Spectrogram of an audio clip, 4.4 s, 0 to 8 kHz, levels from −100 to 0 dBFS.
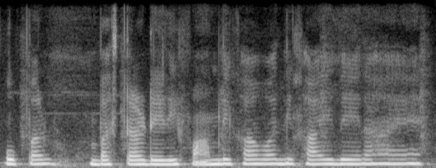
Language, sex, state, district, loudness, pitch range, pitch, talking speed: Hindi, female, Chhattisgarh, Raipur, -13 LUFS, 200-215 Hz, 210 Hz, 135 wpm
